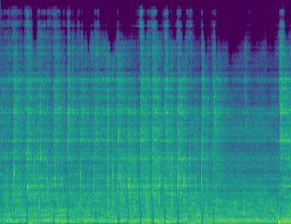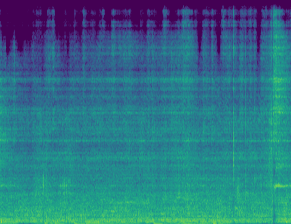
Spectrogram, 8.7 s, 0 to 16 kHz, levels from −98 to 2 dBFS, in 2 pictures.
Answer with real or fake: fake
